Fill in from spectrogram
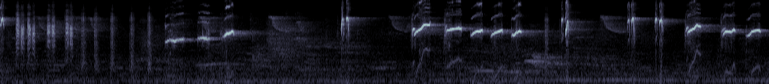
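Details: Sunbird song used to coax other birds into singing: a fast rattle of clicks, then sweet rising-and-falling whistled phrases repeated in a rapid series, high and bright.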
